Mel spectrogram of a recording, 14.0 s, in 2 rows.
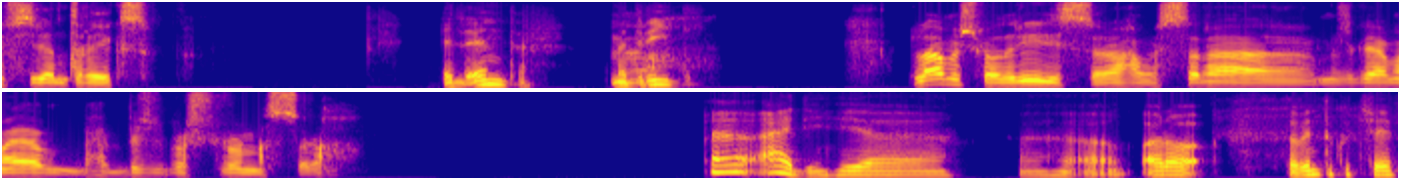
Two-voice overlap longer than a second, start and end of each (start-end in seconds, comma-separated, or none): none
